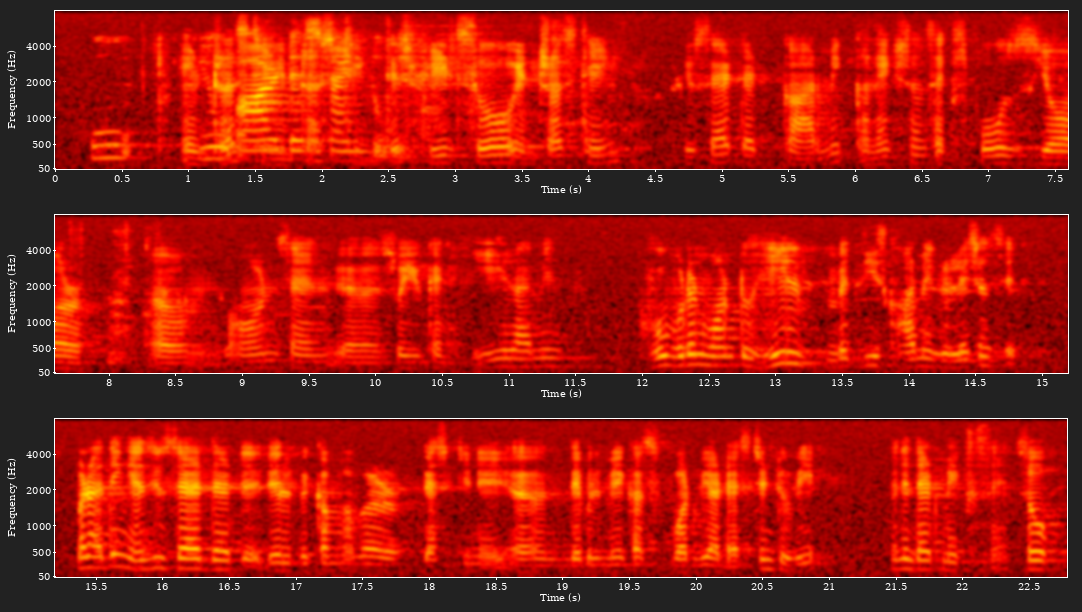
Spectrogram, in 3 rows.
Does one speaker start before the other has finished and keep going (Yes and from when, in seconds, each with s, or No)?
Yes, from 1.1 s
